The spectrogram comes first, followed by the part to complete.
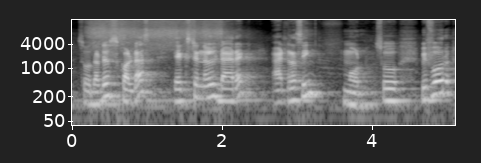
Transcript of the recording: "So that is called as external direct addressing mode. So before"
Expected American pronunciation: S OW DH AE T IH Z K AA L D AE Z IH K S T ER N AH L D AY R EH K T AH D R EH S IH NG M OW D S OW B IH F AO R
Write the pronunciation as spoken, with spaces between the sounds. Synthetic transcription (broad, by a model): S OW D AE T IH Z K AA L D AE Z IH K S T ER N AH L D AY R EH K T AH D R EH S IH NG M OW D S OW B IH F AO R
